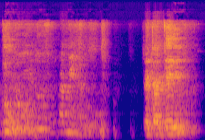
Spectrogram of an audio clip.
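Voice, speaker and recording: Very animated and extremely slow, this Chilean language teacher has a very high-pitched voice with a darkish tone. He patiently explains and keeps asking "¿cierto?" to make sure students follow. He sounds echoey and far from the mic, with faint noise.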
